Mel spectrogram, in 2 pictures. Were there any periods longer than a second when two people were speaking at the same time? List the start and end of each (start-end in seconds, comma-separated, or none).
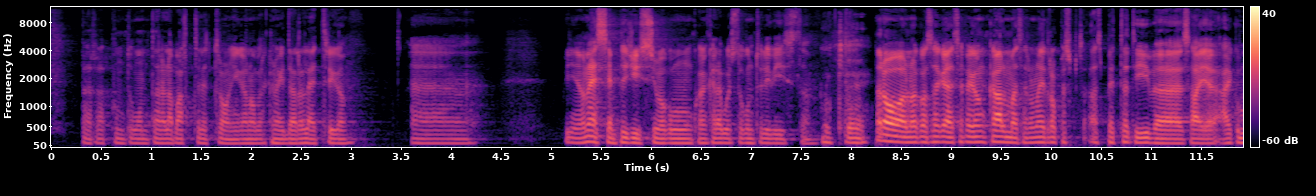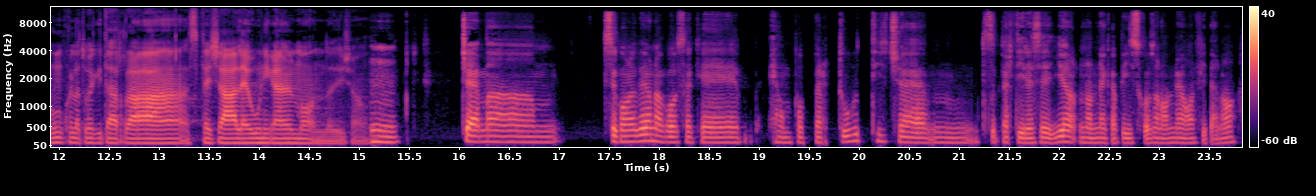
none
